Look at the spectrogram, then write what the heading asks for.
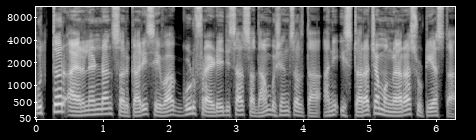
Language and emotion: Goan Konkani, neutral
